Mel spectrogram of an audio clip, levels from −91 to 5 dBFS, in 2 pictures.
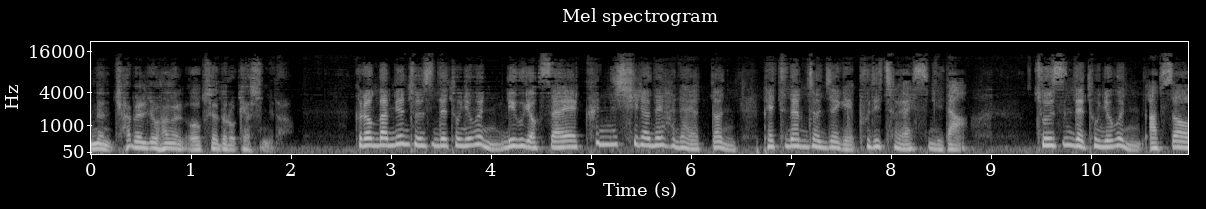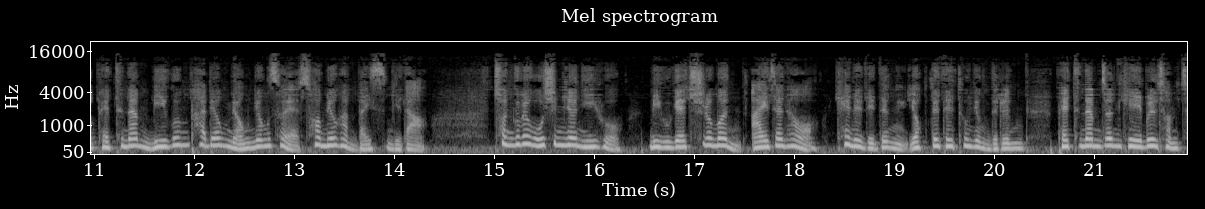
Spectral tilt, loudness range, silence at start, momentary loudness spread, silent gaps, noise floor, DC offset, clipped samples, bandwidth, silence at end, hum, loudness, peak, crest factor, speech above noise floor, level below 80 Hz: -5.5 dB/octave; 2 LU; 0 s; 6 LU; none; -54 dBFS; under 0.1%; under 0.1%; 15.5 kHz; 0 s; none; -28 LUFS; -8 dBFS; 20 dB; 26 dB; -56 dBFS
